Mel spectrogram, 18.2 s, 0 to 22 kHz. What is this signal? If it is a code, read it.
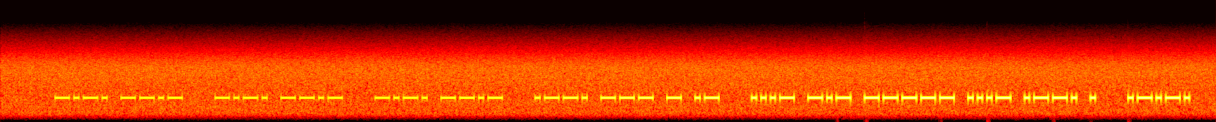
Morse code, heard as a keyed tone, machine-sent, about 17 wpm, 800 Hz, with radio static and fading. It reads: CQ CQ CQ POTA VK0VPE <AR>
